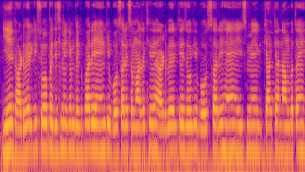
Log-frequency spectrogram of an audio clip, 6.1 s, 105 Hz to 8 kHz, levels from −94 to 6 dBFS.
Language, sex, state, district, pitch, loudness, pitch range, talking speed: Hindi, female, Rajasthan, Bikaner, 170 Hz, -15 LUFS, 165-175 Hz, 315 wpm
